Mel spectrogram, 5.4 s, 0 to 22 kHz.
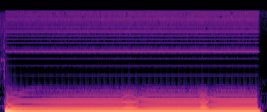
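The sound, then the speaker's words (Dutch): A steady, very low 40 hertz hum, played as an example of the low-frequency sound wind turbines produce, drones continuously for about five seconds at constant loudness, with no voices, starting and stopping abruptly. “Als voorbeeld laten we een toon horen van 40 hertz.”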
